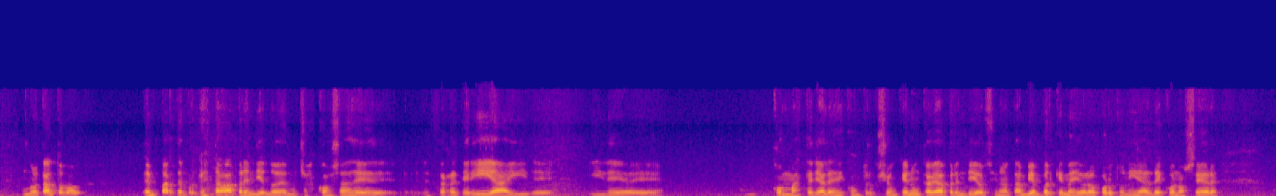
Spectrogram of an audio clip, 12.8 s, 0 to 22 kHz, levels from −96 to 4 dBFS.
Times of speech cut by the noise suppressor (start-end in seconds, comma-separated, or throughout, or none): 3.94-4.29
